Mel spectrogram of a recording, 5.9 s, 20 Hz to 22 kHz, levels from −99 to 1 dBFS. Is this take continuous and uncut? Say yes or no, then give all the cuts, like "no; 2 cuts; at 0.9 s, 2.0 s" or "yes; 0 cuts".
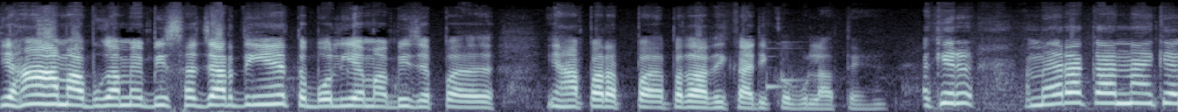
no; 1 cut; at 4.7 s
